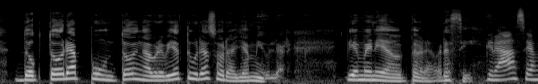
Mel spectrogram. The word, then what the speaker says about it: Müller: Síganla en su Instagram, que por cierto estamos en live, se escribe así. Soraya, pero se dice Soraya Müller. Doctora punto, en abreviatura, Soraya Müller.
